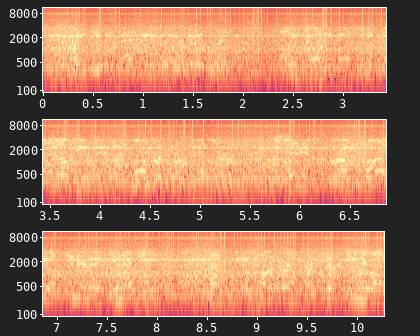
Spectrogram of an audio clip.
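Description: Indistinct talk from a car radio news broadcast over steady tyre and road noise inside a car's cabin at highway speed.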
